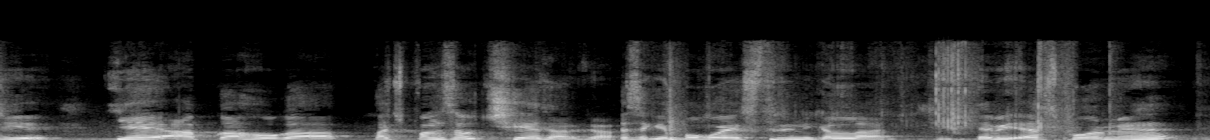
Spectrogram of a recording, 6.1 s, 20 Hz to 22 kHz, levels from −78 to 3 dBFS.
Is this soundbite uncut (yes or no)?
no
